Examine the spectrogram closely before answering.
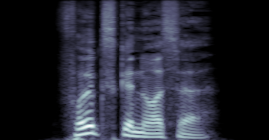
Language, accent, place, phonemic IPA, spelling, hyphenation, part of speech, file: German, Germany, Berlin, /ˈfɔlksɡəˌnɔsə/, Volksgenosse, Volks‧ge‧nos‧se, noun, De-Volksgenosse.ogg
- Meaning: 1. fellow countryman, compatriot 2. member of the German Volksgemeinschaft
